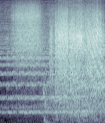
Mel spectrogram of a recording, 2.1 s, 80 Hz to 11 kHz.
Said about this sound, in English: They've opened fire. Look out, Stingray. Oh, no, yeah, that's... same explosion from episode 2.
